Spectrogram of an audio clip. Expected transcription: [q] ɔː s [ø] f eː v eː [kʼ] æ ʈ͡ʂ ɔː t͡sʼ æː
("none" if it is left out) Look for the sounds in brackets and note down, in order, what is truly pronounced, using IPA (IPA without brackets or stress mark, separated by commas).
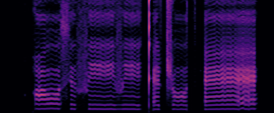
q, ø, kʼ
